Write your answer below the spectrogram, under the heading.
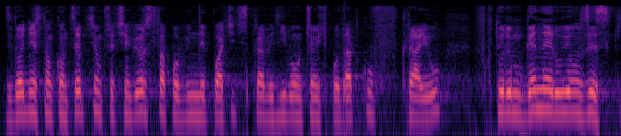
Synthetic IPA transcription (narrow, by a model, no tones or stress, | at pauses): zɡɔd̪ɲɛst̪ɔ̃w̃kɔnt̪sɛp̚tsʲjɔ̃pʂɛt̪ɕɛ̃mbʲjɔɾst̪fapɔvʲinːɘpwat͡ɕit͡ɕspɾavʲjed̪lʲivɔ̃w̃t͡ʂɛ̃w̃ɕt͡ɕpɔd̪at̪kufːkɾaju | fkt̪uɾɘmɡɛnɛɾujɔ̃w̃zɘskʲi̥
